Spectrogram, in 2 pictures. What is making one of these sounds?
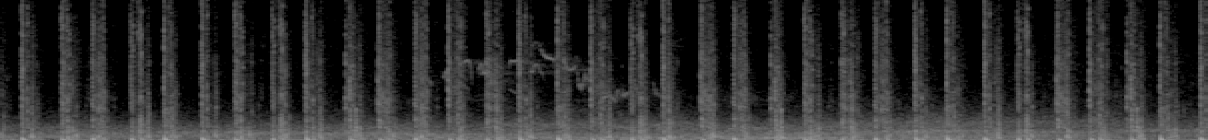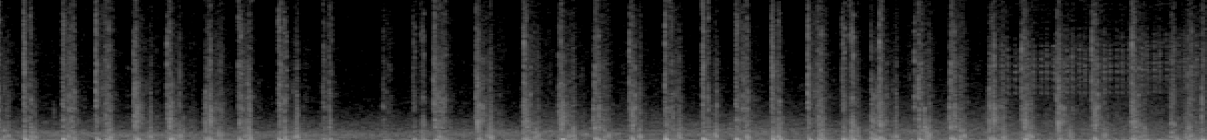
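Quick footsteps run along a dirt path.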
